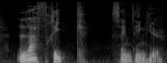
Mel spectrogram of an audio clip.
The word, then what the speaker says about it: Afrique: L'Afrique, same thing here. Final E, it's only the K at the end that you will hear.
